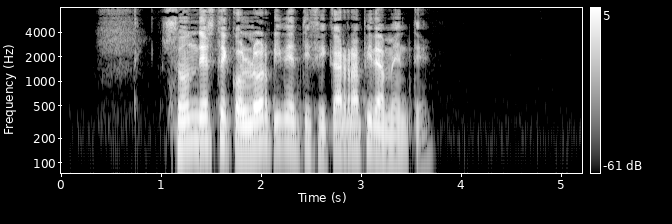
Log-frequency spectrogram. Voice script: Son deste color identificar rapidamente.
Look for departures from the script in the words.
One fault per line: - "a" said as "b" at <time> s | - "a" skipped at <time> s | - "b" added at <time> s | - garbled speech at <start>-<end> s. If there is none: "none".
none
